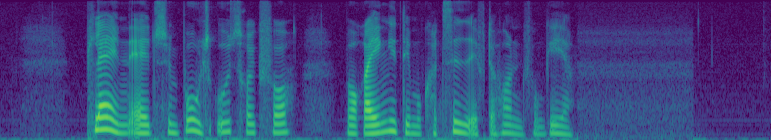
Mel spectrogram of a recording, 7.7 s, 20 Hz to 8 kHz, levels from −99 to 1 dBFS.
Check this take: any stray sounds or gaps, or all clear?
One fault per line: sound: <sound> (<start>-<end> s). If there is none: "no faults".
no faults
